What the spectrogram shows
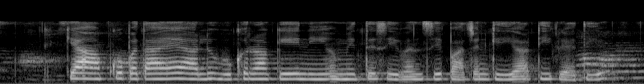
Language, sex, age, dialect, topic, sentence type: Hindi, female, 18-24, Kanauji Braj Bhasha, agriculture, statement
